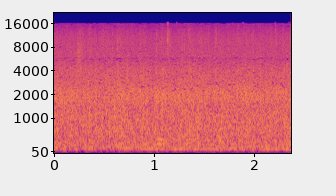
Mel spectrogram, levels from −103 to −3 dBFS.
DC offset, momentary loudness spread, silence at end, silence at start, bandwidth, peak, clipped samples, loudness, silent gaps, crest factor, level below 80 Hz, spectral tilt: under 0.1%; 0 LU; 0 s; 0 s; 17 kHz; -10 dBFS; under 0.1%; -24 LUFS; none; 14 dB; -66 dBFS; -2 dB/octave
